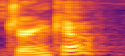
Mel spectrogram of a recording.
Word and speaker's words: Drinko: Okay, and I am pronouncing it correctly now, right? It is Drinko?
